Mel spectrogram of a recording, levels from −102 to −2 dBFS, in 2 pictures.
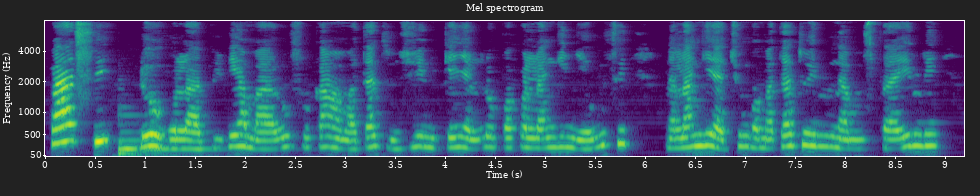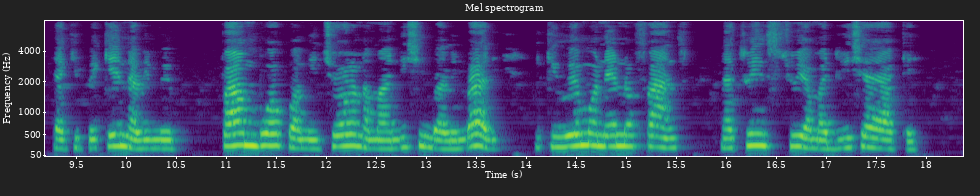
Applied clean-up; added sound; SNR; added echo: classical method log-MMSE.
